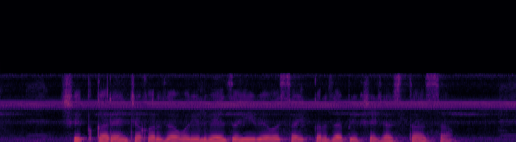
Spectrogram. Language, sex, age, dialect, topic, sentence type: Marathi, female, 41-45, Southern Konkan, banking, statement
